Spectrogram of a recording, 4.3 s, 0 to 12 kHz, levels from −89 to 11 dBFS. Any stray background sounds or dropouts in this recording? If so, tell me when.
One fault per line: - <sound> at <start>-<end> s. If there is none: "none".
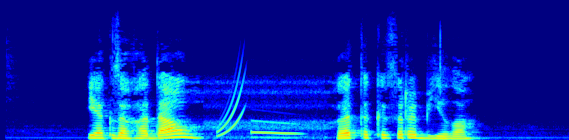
- chirp at 1.6-2.3 s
